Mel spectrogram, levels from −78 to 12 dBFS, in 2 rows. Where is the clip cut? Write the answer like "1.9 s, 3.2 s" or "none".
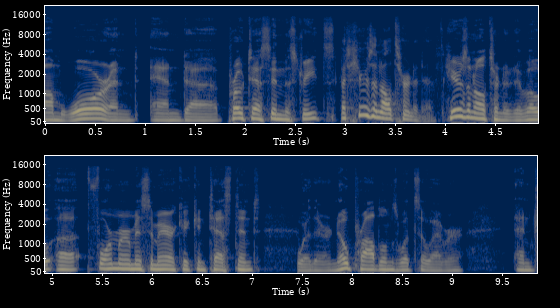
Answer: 5.4 s, 7.5 s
